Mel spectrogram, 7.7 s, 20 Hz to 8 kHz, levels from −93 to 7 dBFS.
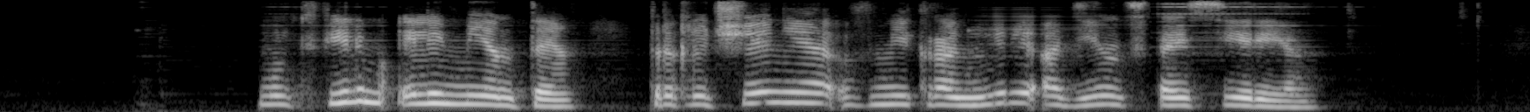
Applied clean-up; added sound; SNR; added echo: neural mask model DeepFilterNet 3.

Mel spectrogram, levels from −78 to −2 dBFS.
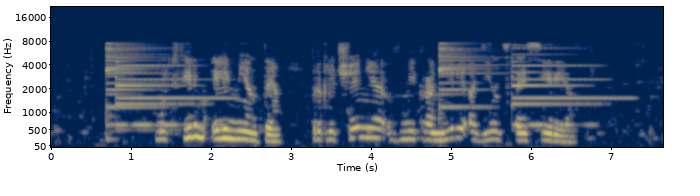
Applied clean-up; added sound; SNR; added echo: classical method Wiener filter.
